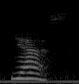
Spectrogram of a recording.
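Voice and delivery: put-on a girl's high voice, full of pity; pitying little girl. A narrator's reading. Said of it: "pitied Pollyanna".

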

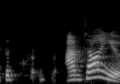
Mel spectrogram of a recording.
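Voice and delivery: ordinary delivery

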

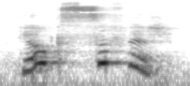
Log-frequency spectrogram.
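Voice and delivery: high loud "Yok, sıfır"; a high, loud, firm no; emphatic dismissal. Real, not acted. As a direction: shoot it down hard.

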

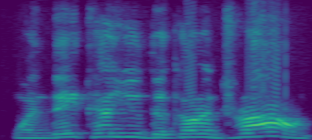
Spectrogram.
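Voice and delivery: ordinary delivery

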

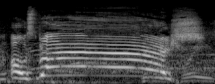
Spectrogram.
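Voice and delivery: high, long-held shot call; hyped fan yell as the shot drops; celebratory cry. Real, not acted. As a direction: sing out SPLASH high and stretched.

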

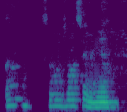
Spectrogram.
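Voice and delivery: ordinary delivery

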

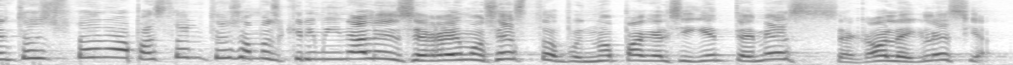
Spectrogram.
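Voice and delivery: high mock protesting voice; imagined objecting churchgoer. Pastor voicing a churchgoer who objects to him, high mock protest. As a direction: play a scandalised member of the flock. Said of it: "Entonces usted dirá".

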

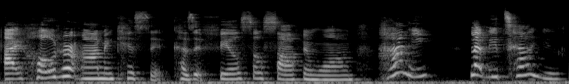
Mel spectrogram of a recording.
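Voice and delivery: sing-song read-aloud poem voice. Acted. Teacher reading a poem to children, lilting.

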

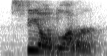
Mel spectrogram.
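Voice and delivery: usual speaking voice

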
